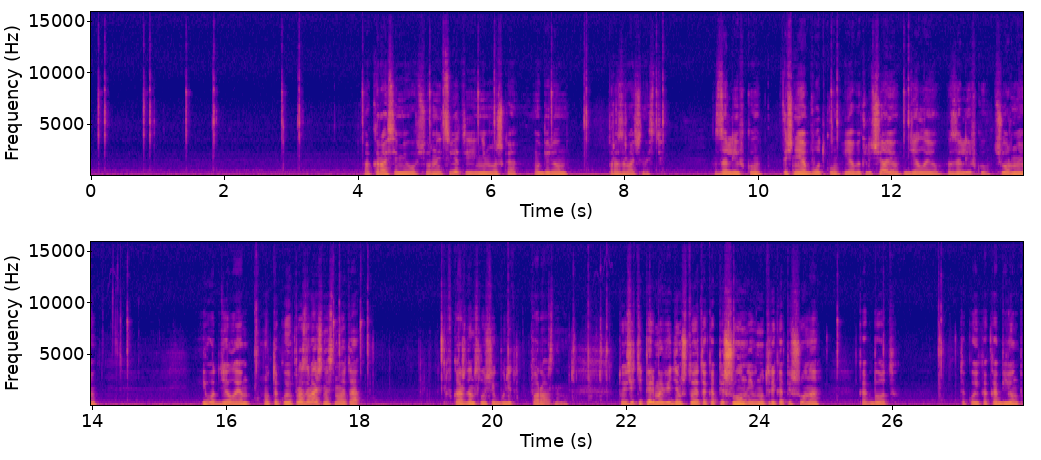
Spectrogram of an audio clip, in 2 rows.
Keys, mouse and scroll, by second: 0.2 click, 0.8 click, 1.4 click, 2.9 click, 4.1 click, 5.1 click, 5.8 click, 7.0 click, 8.5 click, 11.2 click, 11.8 click, 12.2 click, 14.6-16.6 drag, 17.7 click, 18.0 click, 18.9 -, 20.0 click, 20.5 -, 21.2 click, 23.6 click, 25.2-26.9 drag.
